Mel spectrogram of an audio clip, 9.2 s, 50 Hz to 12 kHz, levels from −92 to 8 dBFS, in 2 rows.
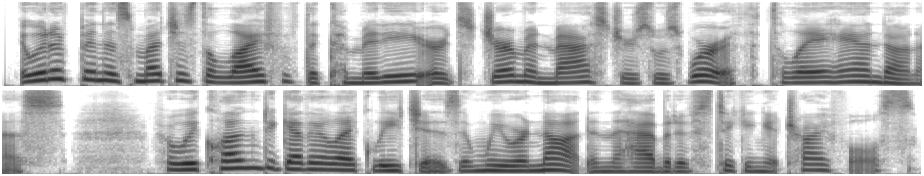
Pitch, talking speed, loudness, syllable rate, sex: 220 Hz, 265 wpm, -18 LUFS, 6.1 syllables/s, female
